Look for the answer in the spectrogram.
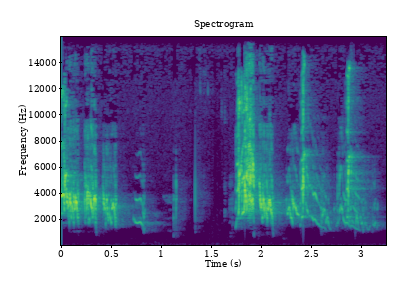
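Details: Budgerigars kept at home warble and chatter rapidly in buzzy, wavering phrases, with a short quiet gap midway.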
